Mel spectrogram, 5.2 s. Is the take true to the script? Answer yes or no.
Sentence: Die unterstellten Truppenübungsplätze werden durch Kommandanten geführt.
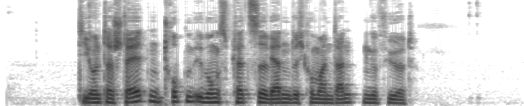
yes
